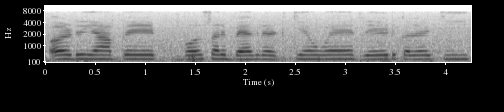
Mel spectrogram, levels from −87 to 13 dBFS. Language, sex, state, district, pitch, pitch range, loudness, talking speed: Hindi, female, Bihar, Katihar, 240 Hz, 230-245 Hz, -16 LUFS, 170 wpm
